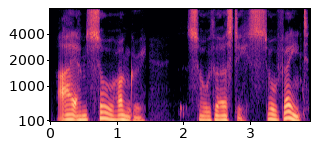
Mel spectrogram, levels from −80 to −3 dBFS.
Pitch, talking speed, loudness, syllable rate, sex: 115 Hz, 125 wpm, -17 LUFS, 3.3 syllables/s, male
